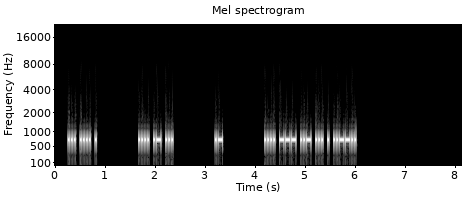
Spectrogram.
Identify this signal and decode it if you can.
Morse code, heard as a keyed tone, about 37 wpm, 700 Hz. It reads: SHE HAS A HOUSE?
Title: 4x Word-Spacing - Sentences from Top 200 Words - 40wpm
